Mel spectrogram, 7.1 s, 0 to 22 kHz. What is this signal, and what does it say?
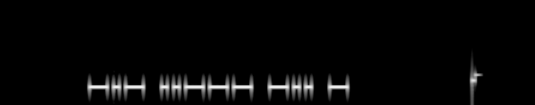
Morse code, heard as a keyed tone, about 15 wpm, 700 Hz. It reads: K2DT
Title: USA Call Signs - 4 Characters - 3x Character Spacing - 15wpm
